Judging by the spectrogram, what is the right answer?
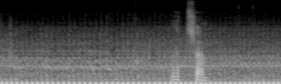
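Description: Royal Enfield Classic motorcycle riding off-road over bumps, its single-cylinder engine thudding in a steady close rhythm with a brief clatter near the end, while someone talks over it.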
